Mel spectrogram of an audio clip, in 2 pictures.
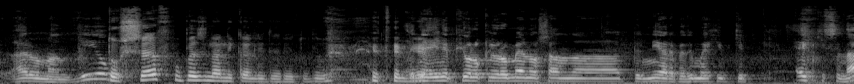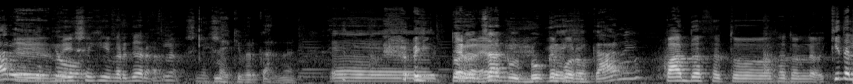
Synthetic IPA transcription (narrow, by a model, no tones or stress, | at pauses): ɐɾonmɐnðiot̪o̞se̞fpupe̞zinɐnikɐlit̪e̞ɾit̪ut̪ut̪ʰenineine̞pçoolokliɾo̞me̞nosɐnt̪e̞niɐɾepe̞ðimue̞çice | eçi̥cese̞nɐɾioenoeseçiveɾɡɐɾɐnesinneçi̥sneciveɾɡɐɾɐne | eeçt̪od͡zɐɡlbukeeboɾɾoikɐni | pɐnd̪ɐθɐt̪oθɐt̪o̞leocit̪ɐ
